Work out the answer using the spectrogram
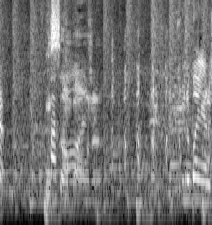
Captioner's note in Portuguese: risos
